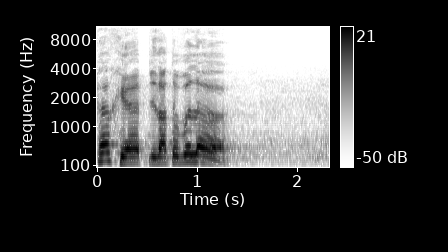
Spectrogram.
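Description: An elderly man speaks with emotion close by.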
